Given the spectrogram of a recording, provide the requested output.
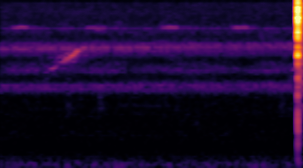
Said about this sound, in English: Oh, jeez. A mosquito? Yeah. They woke me up about an hour ago.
